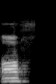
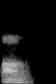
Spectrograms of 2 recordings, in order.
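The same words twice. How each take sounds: First: The word ends with an f sound. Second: The word ends with a v sound. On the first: The speaker calls it wrong. "কেউ অফ বলবেন না" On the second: The speaker calls it right. "উপরের দাঁত নিচের ঠোঁটের সাথে বাঁচবে। অফ, ভ"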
